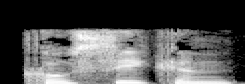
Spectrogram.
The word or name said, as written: cosecant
